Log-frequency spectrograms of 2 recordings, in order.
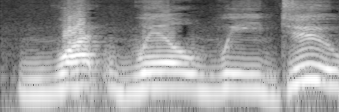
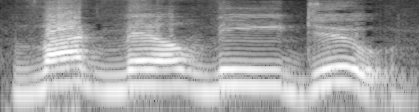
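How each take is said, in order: First: The words begin with rounded W sounds. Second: The words begin with buzzing V sounds. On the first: The speaker calls it right. "which is correct" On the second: The speaker calls it wrong. "they may say"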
